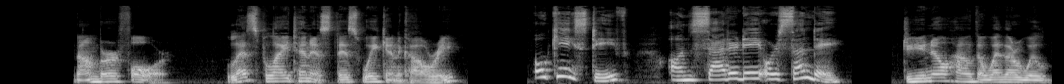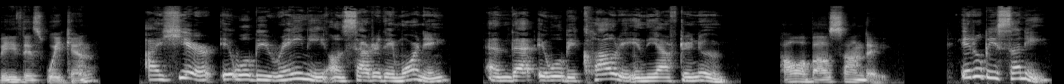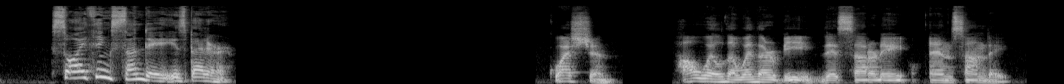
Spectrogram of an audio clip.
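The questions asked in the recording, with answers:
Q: How will the weather be this Saturday and Sunday?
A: Saturday: rainy in the morning, cloudy in the afternoon; Sunday: sunny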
